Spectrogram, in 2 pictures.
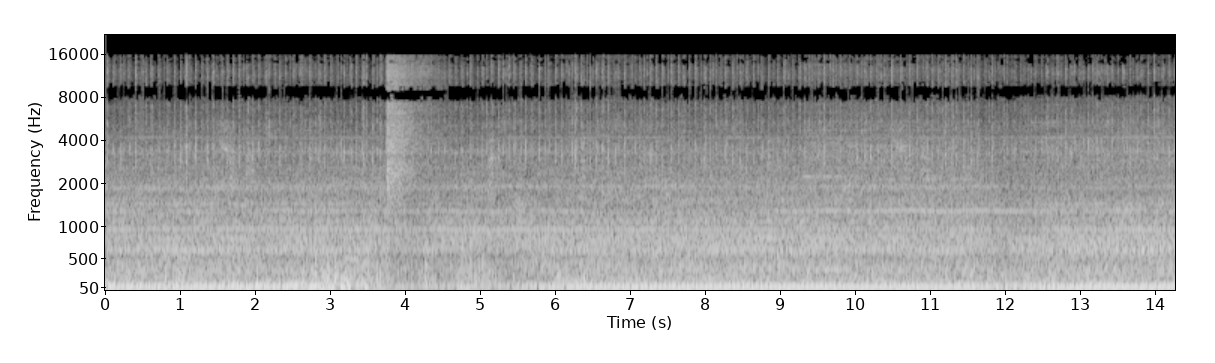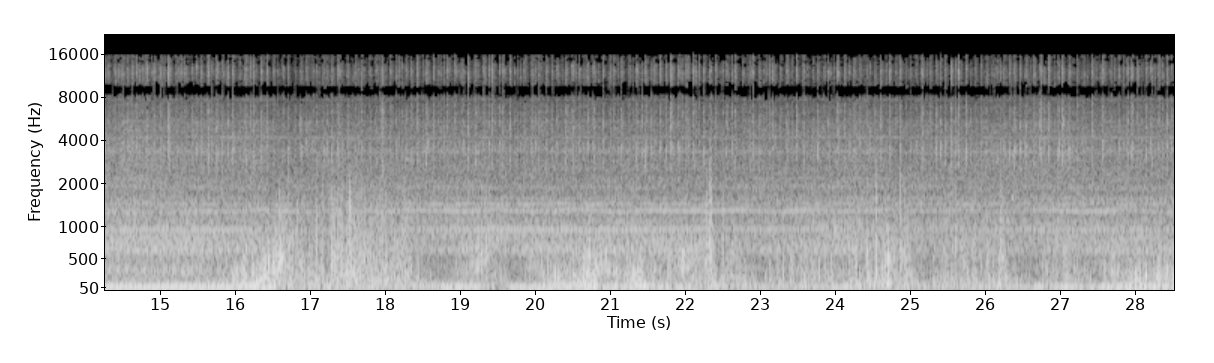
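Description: Diesel freight locomotive engine running, a steady deep rumble with fixed hum tones and a single sharp click about four seconds in. Just past halfway the deep rumble drops away and gives way to an uneven, pulsing rumble.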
